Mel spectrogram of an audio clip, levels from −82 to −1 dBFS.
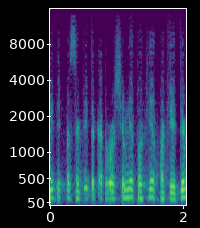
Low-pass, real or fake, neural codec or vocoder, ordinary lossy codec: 14.4 kHz; fake; codec, 44.1 kHz, 0.9 kbps, DAC; MP3, 64 kbps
